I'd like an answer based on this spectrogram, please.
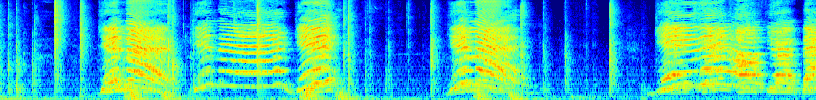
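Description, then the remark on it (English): Young cheerleaders shout a rhythmic cheer in short, punchy bursts, punctuated by sharp hand claps keeping the beat, loud. “Okay, I need a cheer. I just need a cheer.”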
